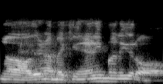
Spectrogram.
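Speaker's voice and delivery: loud, high, dripping with sarcasm. Replying to another speaker's joking remark, sarcastic. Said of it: "did I say that sarcastically enough?".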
